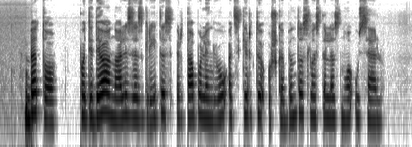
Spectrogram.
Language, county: Lithuanian, Panevėžys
